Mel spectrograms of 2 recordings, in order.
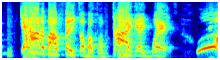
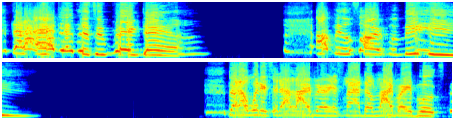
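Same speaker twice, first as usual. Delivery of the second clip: mock wailing; 3 semitones higher than usual. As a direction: wail it out like a hammed-up sob. Wails self-pity in a comic rant.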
